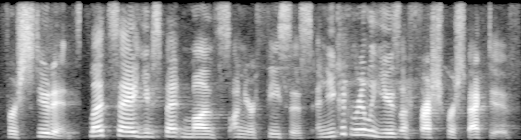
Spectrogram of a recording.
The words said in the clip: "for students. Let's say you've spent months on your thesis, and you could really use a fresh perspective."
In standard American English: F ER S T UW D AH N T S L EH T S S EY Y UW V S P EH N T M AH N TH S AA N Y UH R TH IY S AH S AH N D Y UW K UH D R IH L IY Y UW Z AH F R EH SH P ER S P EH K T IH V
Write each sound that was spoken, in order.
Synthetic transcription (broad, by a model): F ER S T UW D N T S L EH T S S EY Y UW V S P EH N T M AH N TH S N Y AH R TH IY S AH S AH N Y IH K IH D R IH L IY Y UW Z AH F R EH SH P ER S P EH K T IH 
